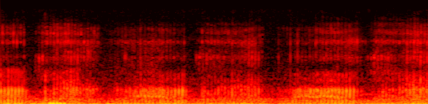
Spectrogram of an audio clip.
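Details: Purring domestic cat, offered as therapeutic; low vibrating rumble in rhythmic bursts linked to breathing, each phase lasting about a second, close and steady with nothing else audible.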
